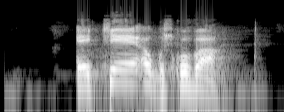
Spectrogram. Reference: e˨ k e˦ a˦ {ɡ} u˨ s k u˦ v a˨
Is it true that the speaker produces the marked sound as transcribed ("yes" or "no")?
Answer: yes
